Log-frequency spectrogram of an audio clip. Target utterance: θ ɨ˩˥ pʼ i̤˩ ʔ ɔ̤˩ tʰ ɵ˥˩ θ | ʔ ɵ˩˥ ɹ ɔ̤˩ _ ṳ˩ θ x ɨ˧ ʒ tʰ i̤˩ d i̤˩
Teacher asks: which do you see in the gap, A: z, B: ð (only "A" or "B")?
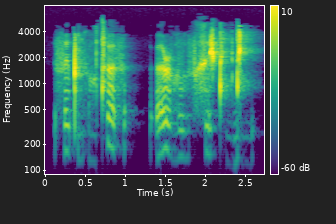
B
